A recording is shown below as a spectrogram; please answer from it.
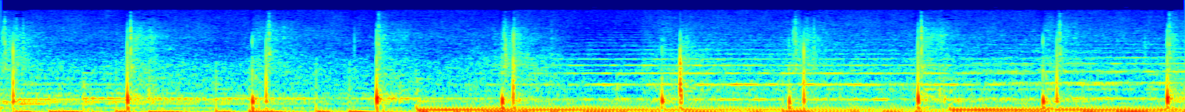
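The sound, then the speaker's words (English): Footsteps walk along an empty sidewalk toward a store in many evenly spaced, crisp steps at an unhurried pace, over a low steady hum that enters partway through. “Major Dewitt starts walking toward the store along the rather empty sidewalk.”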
